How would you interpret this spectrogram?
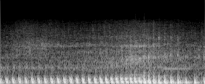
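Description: A motorcycle with a bald rear tire runs, its rapid, rhythmic putter loud and steady throughout, with a slight rise in intensity midway and no voices over it.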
